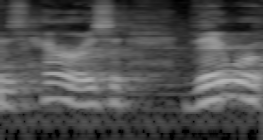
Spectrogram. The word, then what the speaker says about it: Harris: So I got I got Harris, which of course in French you don't have a you know you don't pronounce the H in French. So it's Aris of it sounds sounds.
